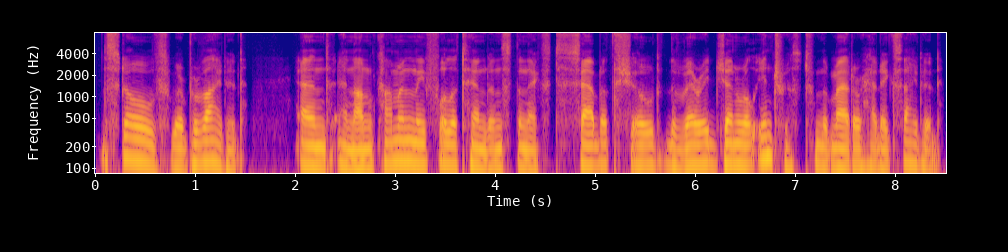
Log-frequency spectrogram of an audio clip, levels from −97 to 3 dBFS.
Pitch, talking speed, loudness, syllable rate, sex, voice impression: 105 Hz, 150 wpm, -17 LUFS, 5.3 syllables/s, male, very masculine, old, very thick, slightly tensed, very powerful, very dark, soft, very muffled, halting, raspy, very cool, intellectual, slightly refreshing, sincere, very calm, very mature, friendly, reassuring, very unique, slightly elegant, very wild, sweet, slightly lively, very kind, very modest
